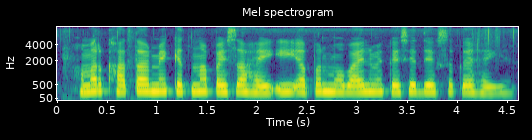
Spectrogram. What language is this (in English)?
Magahi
